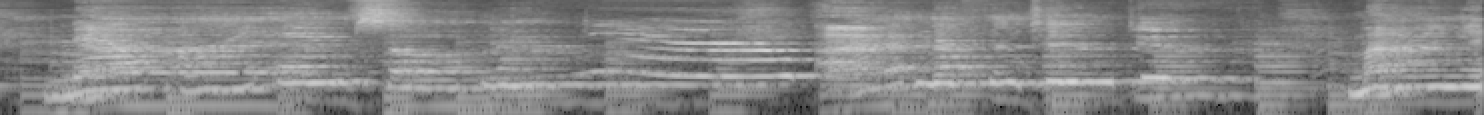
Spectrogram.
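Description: A song: a voice singing over instrumental backing.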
